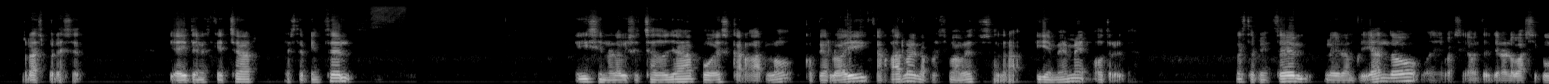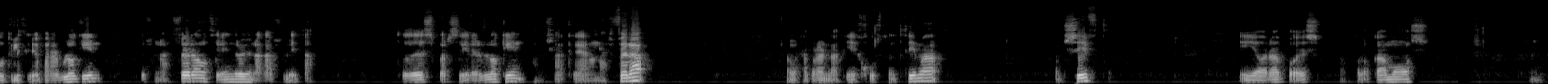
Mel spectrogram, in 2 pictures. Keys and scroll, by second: 5.0 typing, 27.3 w, 29.7-30.9 typing.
